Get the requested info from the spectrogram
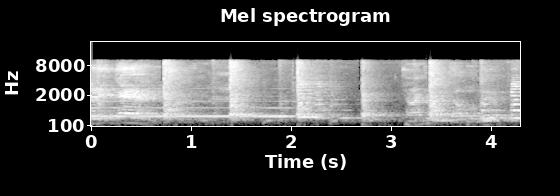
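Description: Live saxophone playing: one long held note for about the first two seconds, then shorter phrases.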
